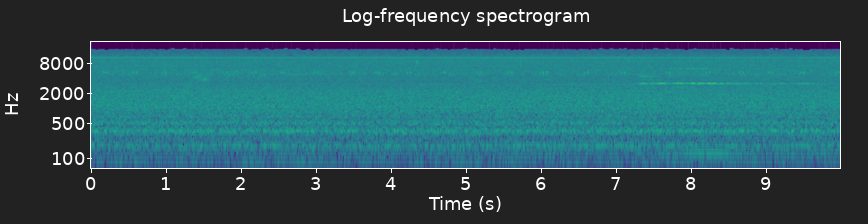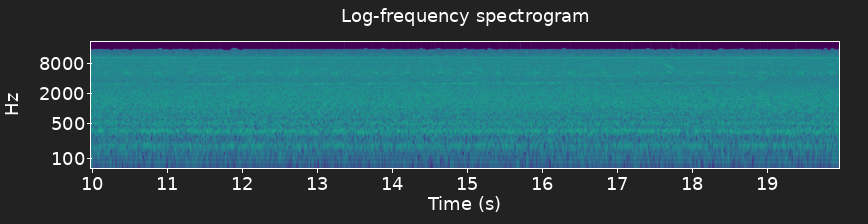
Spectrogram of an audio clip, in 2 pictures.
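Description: Distant maintenance-of-way train of yellow track machines, a Plasser 09-16 Dyna-Cat tamper among them, moving slowly: a steady rumble with a low engine hum. A faint thin squeal comes in about seven seconds in.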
